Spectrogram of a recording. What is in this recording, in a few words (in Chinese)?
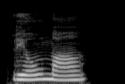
"流氓", Chinese; liú máng; rogue; hoodlum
